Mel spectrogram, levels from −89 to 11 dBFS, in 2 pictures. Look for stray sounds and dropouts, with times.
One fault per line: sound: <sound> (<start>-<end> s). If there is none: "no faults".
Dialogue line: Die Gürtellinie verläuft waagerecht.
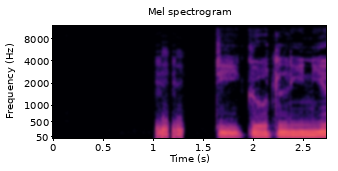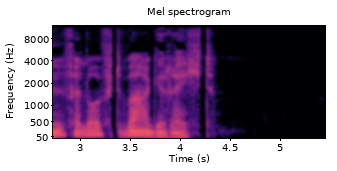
sound: laugh (1.0-1.3 s)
